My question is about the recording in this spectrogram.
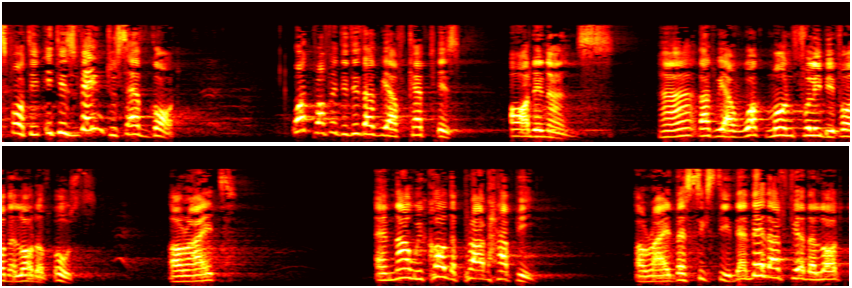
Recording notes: Preached at the First Love Center, Accra.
